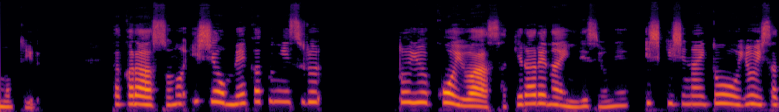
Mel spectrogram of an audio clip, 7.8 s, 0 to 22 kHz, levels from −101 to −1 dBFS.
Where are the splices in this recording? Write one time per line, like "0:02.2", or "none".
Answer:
0:06.3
